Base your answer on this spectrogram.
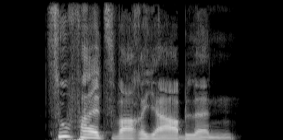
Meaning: plural of Zufallsvariable
- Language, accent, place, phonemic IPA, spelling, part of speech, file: German, Germany, Berlin, /ˈtsuːfalsvaʁiˌaːblən/, Zufallsvariablen, noun, De-Zufallsvariablen.ogg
